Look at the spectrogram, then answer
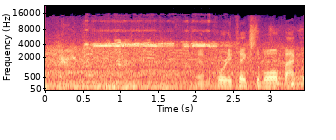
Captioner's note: whistle blows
